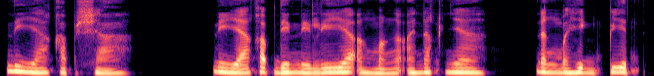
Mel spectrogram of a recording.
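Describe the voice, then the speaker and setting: Filipina woman narrating a drama story, lowish voice, super dry sound no echo. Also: fairly even intonation, unhurried, warm tone.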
